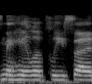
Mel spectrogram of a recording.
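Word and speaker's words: Mihaela Plesa: Chair of this group, Mihaela Plaza. Am I close, Mihaela? Thank you so much. Is that close to pronunciation? Yes, you did very well. Thank you. Good morning, everybody. My name is Mihaela Plisa, and I proudly serve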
